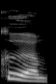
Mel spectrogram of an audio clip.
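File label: "кыӧм", Komi, female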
